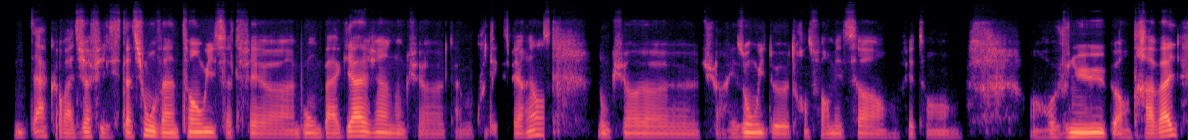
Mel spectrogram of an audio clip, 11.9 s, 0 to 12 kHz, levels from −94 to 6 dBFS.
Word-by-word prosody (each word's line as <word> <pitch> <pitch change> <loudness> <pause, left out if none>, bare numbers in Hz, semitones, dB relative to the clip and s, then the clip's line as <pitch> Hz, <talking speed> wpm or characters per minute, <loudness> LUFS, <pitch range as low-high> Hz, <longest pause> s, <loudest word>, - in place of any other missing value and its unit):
D'accord, 105 +2 -3
bah, 90 -1 -1
déjà 100 +4 +3
félicitations, 100 +4 +3
20 95 +1 0
ans, 100 0 +7
oui, 105 -1 +4
ça - - 0
te - - -9
fait, 90 -1 -1
heu, 85 -1 -4
un 80 -1 -5
bon 90 +1 -3
bagage, 100 +4 +4
hein, 100 -1 +2
donc 85 -2 -6
heu, 75 - -6 0.2
tu - - -17
as - - -14
beaucoup 80 0 -11
d'expérience. 115 +11 -2 0.5
Donc 85 -1 -4
heu, 85 -2 -4
tu - - -4
as - - -14
raison, 85 +4 +1
oui, 95 -1 +2
de 85 -1 -2
transformer 85 +1 -5
ça, 90 - -1
en 80 -3 -4 0.2
fait, - - -9
en 75 0 -11 0.8
en - - -13
revenus, 95 +3 +5
en 80 -1 -1
travail, 105 +8 +6
90 Hz, 185 wpm, -25 LUFS, 85-100 Hz, 0.8 s, ans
